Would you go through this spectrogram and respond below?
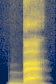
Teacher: It's the voiced counterpart to the letter p. Your lips work exactly the same way, but we activate our vocal chords. The sound should be deep.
